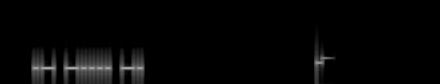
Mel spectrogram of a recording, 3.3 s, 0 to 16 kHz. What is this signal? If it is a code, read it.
Morse code, heard as a keyed tone, about 40 wpm, 700 Hz. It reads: A6N
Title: All Cut Numbers - 3-Digit 40wpm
